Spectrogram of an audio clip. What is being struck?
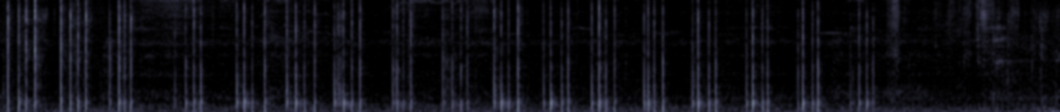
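Hardcover book with embossed cover.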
